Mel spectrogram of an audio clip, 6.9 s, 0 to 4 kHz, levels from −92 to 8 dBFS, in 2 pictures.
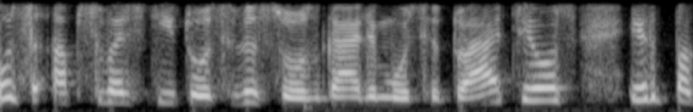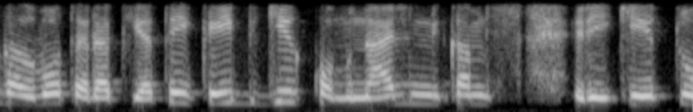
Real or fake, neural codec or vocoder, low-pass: real; none; 3.6 kHz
